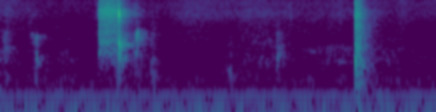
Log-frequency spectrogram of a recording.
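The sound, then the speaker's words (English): Two quick hissing spritzes of heat protectant spray onto hair from a spray bottle, the first slightly longer than the second, separated by about a second over a low steady hum. “Use this heat spray on your hair.”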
